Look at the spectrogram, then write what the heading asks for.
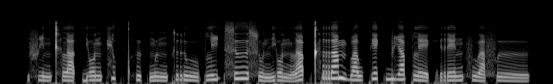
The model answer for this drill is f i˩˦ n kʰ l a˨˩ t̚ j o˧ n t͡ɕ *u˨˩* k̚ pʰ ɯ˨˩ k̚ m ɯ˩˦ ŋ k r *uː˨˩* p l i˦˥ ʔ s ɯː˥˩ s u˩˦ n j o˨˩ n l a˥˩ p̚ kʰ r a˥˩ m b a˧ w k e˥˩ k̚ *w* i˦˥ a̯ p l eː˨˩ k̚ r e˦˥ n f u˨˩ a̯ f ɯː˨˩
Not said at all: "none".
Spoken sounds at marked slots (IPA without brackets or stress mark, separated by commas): u˥˩, uː˨˩, b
